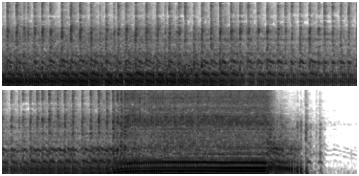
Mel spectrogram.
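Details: Poulan Pro chainsaw after new carburetor, fuel lines, fuel filter and air filter, first start attempt: two-stroke buzzes steadily at idle, revs cleanly to high even whine, then cuts off; healthy, normal running.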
